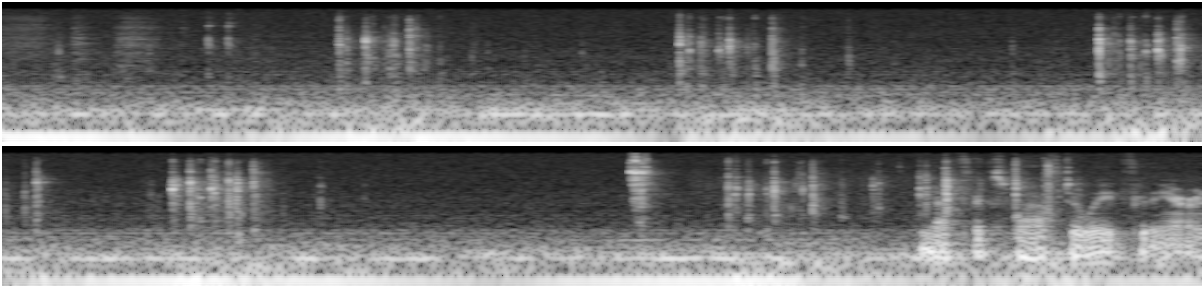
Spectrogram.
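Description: Computer keyboard keys tapped in several short bursts of a few strokes each, over a low steady hum.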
